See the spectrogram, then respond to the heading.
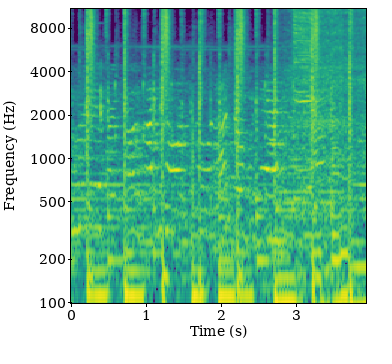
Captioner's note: in Armenian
